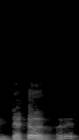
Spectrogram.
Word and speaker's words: debt: correct some the very DET so it is number one DET the B is silent here and that's spelled absolutely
